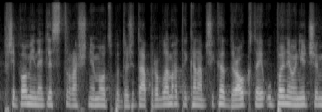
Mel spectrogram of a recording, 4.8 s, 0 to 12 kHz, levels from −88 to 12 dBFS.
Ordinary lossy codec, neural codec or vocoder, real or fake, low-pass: Opus, 64 kbps; codec, 16 kHz in and 24 kHz out, 0.8 kbps, FocalCodec, streaming, 65536 codes; fake; 10.8 kHz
